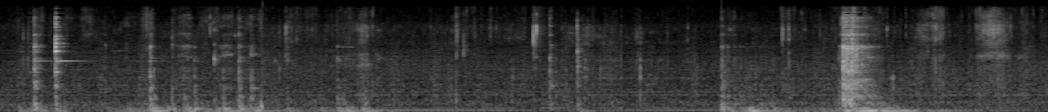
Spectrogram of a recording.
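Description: Quiet close-up eating sounds: a fork clicking and scraping against a china plate and soft chewing of potato casserole, with a short louder noise about eight and a half seconds in as a forkful is taken.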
